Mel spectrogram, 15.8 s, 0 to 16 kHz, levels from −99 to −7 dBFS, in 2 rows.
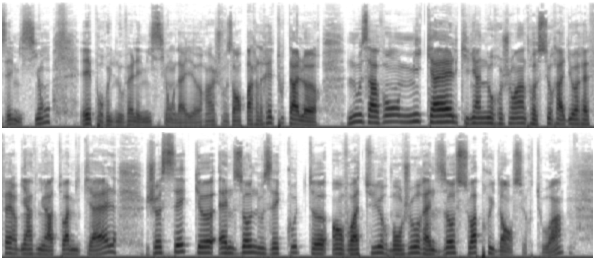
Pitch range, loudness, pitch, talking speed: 125-165 Hz, -26 LUFS, 145 Hz, 165 wpm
